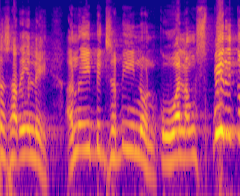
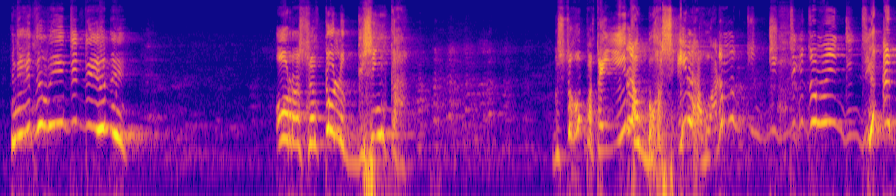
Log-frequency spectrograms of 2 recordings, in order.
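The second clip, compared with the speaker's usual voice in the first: much higher, exasperated wife; wife's complaint; 8 semitones higher than usual. Retold or imitated. Pastor imitating his wife complaining she cannot understand him, higher and exasperated. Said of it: "sabi ko ... galit ba".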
